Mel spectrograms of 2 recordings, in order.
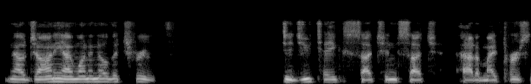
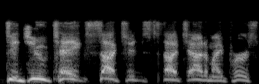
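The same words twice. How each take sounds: First: Measured, soothing questioning; calm, kind mother. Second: High, forceful angry demand; enraged mother. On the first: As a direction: imitate a mother's suddenly gentle interrogation. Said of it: "her demeanor changed to the most calmest". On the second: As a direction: imitate a raging mother's accusing interrogation. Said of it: "gives me that look". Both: Retold or imitated.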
